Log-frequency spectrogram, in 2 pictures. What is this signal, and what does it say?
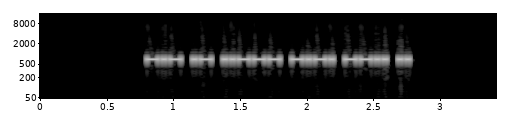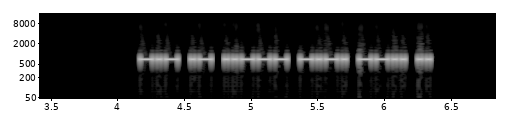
Morse code, heard as a keyed tone, about 40 wpm, 700 Hz. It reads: KA2CZI KA2CZI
